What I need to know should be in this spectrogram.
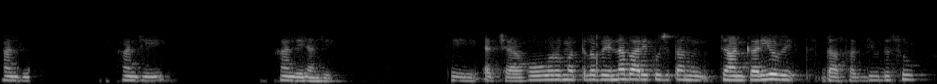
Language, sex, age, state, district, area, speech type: Punjabi, female, 30-45, Punjab, Tarn Taran, rural, conversation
